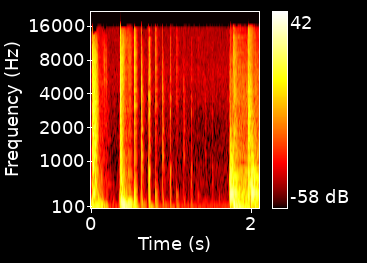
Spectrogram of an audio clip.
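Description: Electronic background music: a heavy bass-drum hit about a third of a second in, trailing off in a quick run of fading repeats. It goes silent for about half a second, then comes back near the end with another heavy hit and a held synth chord.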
